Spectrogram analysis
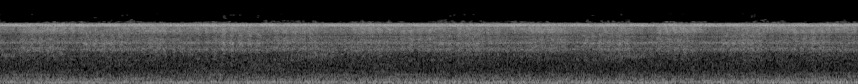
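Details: A steady wall of cicada sound on a Georgia, USA summer evening, as males call to attract females: a bright, even, high-pitched buzz with faint pulsing texture and no pauses.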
